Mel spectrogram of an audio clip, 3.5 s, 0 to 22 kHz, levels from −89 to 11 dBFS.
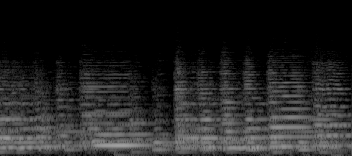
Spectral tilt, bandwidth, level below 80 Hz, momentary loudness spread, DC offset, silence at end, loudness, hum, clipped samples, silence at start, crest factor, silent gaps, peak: -8 dB/octave; 6.2 kHz; -70 dBFS; 8 LU; under 0.1%; 0 s; -37 LUFS; none; under 0.1%; 0 s; 12 dB; none; -24 dBFS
